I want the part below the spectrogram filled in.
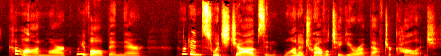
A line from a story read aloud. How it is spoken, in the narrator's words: laughed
